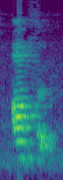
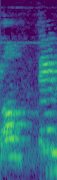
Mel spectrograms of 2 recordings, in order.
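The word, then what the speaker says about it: often: এফ টি ই এন অফেন ও এফ টি ই এন অফেন এটা কিন্তু আমরা ভুলেও কোন ভাবেই অফটেইন উচ্চারণ করবো না এটা আমরা বলবো অফেন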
